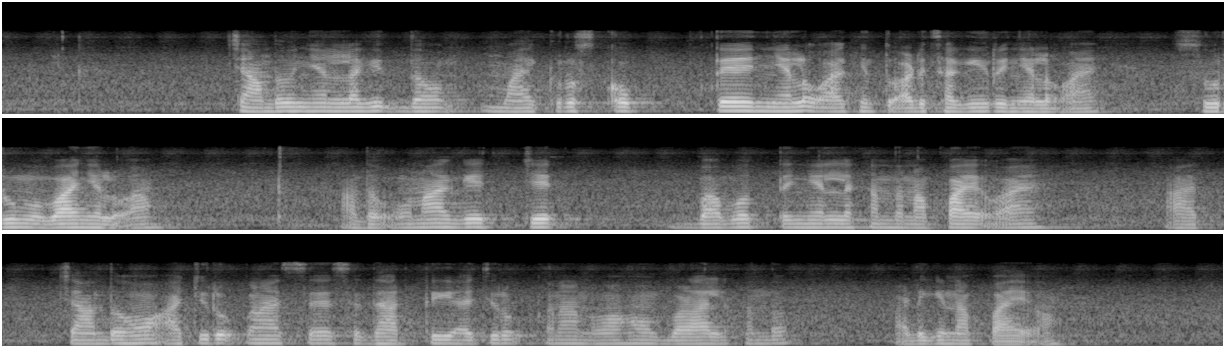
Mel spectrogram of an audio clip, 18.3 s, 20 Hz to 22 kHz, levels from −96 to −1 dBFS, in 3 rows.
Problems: none marked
